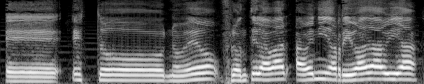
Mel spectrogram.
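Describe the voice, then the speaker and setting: An Argentine man co-hosts a community radio show in a high, light voice. He talks in a loose, slangy, joking way and reads out gig details. Faint music runs underneath. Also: fairly even intonation, takes it slowly, mellow, smooth, no echo. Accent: Argentine Spanish. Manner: laid-back, slangy, jokey. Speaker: radio co-host. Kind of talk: casual community radio chat.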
